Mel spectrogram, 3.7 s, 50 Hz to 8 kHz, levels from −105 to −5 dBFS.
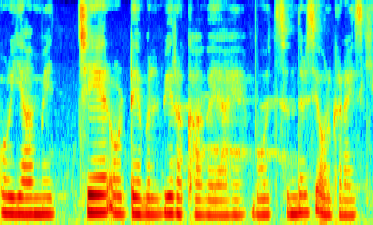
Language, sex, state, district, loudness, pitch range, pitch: Hindi, female, Arunachal Pradesh, Papum Pare, -18 LUFS, 205-220 Hz, 210 Hz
